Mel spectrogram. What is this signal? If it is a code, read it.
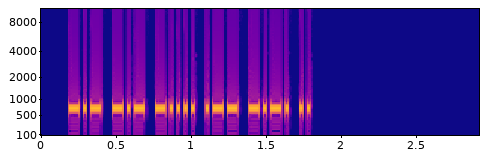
Morse code, heard as a keyed tone, about 52 wpm, 700 Hz. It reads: KK6WCI
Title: USA Call Signs - 6 Characters - Repeated 2x - 50wpm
